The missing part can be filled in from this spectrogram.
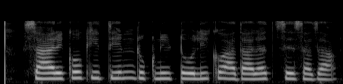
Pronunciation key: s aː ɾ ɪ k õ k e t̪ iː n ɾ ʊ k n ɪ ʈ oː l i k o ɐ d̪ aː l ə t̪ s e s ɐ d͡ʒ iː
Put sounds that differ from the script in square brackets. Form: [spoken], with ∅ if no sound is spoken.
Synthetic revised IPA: s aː ɾ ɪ k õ k [i] t̪ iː n ɾ ʊ k n [i] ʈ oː l i k o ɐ d̪ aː l ə t̪ s e s ɐ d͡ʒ [aː]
